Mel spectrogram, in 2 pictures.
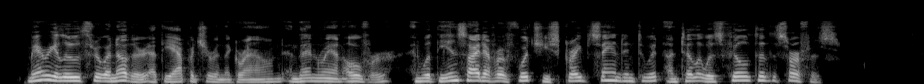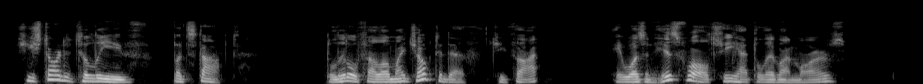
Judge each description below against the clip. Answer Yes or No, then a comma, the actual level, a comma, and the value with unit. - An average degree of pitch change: No, wide, 6.1 semitones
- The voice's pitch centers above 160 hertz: No, medium, 140 Hz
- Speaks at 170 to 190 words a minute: Yes, average, 185 wpm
